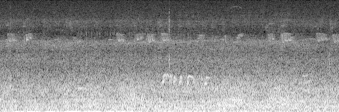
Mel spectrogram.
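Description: Outdoor ambience with a steady low rumble, over which small birds give short chirps several times.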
